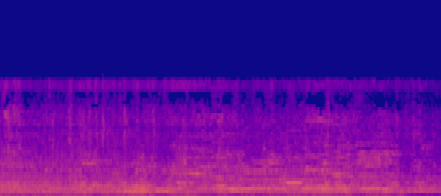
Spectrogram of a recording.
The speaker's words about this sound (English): You tell me if you hear, I maybe hear a boo or two, but for the most part, it sounds like a cheer to me.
